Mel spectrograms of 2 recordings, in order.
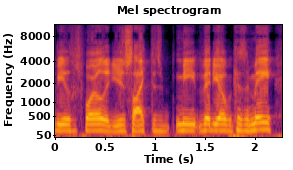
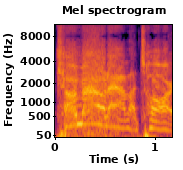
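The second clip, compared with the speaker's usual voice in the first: Fire Lord shout; 4 semitones higher than usual. Retold or imitated. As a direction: call him out. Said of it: "he's like".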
